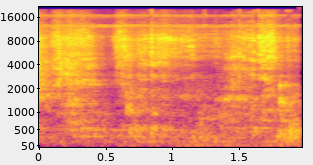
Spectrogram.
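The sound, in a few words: stirring chocolate custard in milk in a pot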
